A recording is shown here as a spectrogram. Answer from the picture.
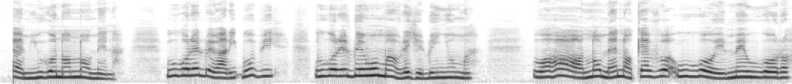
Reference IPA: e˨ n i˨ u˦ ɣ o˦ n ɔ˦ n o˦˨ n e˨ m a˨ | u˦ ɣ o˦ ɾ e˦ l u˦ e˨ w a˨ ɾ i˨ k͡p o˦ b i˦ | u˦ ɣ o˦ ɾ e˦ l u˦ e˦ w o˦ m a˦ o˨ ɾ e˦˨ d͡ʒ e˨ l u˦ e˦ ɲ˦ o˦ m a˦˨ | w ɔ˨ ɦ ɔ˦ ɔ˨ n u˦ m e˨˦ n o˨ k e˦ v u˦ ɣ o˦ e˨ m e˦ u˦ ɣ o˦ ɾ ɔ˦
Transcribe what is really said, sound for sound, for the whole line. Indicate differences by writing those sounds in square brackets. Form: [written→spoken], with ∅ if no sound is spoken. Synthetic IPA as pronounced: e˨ [n→m] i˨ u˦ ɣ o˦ n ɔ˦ n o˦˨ [n→m] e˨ [m→n] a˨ | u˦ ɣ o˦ ɾ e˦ l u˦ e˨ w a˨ ɾ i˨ k͡p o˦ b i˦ | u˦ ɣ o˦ ɾ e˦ l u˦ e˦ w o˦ m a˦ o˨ ɾ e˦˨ d͡ʒ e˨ l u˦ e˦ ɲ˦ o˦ m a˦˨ | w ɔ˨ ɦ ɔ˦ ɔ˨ n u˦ m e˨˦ n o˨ k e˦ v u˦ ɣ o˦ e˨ m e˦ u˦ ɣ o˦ ɾ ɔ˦

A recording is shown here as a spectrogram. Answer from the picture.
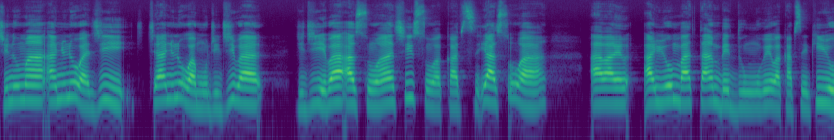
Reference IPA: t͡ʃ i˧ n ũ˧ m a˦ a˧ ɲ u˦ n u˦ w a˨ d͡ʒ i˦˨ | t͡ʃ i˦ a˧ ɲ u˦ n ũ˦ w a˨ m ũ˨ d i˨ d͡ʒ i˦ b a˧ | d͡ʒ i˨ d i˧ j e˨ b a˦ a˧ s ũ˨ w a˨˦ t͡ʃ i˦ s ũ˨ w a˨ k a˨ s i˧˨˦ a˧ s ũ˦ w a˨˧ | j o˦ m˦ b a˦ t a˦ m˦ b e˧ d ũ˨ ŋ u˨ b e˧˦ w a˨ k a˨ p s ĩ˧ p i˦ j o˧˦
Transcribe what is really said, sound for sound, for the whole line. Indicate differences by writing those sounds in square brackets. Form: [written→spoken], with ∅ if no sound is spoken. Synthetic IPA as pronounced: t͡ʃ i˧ n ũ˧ m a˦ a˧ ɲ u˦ n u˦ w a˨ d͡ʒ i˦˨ | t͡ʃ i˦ a˧ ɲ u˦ n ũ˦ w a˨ m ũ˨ [d→d͡ʒ] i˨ d͡ʒ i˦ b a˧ | d͡ʒ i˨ [d→d͡ʒ] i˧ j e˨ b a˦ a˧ s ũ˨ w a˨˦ t͡ʃ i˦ s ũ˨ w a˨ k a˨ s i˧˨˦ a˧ s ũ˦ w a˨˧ | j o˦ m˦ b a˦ t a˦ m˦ b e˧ d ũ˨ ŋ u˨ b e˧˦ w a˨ k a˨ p s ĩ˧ [p→k] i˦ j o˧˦

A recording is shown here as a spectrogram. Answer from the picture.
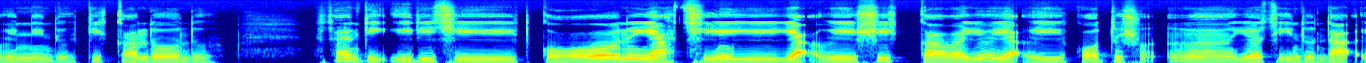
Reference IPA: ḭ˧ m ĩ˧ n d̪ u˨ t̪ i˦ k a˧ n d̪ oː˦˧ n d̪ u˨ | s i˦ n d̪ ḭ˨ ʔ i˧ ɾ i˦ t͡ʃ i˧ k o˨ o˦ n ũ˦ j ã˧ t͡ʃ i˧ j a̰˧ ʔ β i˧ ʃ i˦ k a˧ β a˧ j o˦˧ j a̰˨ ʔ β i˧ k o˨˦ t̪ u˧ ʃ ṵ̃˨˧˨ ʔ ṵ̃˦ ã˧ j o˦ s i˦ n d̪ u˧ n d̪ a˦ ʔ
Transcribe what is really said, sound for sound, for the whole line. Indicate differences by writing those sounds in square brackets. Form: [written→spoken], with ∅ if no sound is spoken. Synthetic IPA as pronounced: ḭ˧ [m→n] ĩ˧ n d̪ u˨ t̪ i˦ k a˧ n d̪ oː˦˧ n d̪ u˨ | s [i˦→a˦] n d̪ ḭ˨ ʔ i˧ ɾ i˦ t͡ʃ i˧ k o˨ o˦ n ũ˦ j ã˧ t͡ʃ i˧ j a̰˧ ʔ β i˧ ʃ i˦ k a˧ β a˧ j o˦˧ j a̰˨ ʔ β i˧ k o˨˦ t̪ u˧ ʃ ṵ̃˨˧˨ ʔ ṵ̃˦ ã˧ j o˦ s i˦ n d̪ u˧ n d̪ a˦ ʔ

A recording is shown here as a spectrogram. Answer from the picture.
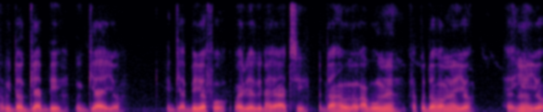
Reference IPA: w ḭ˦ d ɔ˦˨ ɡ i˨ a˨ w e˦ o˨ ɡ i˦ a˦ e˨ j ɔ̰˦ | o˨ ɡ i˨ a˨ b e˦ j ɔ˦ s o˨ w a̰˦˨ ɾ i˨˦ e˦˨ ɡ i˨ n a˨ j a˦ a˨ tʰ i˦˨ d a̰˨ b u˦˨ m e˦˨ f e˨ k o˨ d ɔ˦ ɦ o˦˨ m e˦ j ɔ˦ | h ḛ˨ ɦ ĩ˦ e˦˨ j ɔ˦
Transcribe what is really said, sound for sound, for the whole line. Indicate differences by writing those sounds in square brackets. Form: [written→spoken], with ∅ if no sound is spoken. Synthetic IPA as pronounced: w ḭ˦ d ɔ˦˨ ɡ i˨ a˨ [w→b] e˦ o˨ ɡ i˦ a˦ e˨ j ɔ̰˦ | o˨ ɡ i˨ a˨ b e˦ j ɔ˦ [s→f] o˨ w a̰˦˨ ɾ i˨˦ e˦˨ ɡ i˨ n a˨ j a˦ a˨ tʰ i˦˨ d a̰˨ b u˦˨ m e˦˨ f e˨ k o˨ d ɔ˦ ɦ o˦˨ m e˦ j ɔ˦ | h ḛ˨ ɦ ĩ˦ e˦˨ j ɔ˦

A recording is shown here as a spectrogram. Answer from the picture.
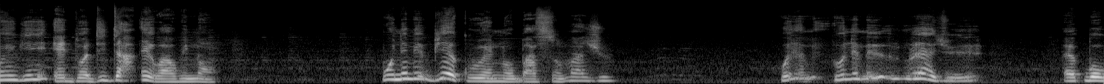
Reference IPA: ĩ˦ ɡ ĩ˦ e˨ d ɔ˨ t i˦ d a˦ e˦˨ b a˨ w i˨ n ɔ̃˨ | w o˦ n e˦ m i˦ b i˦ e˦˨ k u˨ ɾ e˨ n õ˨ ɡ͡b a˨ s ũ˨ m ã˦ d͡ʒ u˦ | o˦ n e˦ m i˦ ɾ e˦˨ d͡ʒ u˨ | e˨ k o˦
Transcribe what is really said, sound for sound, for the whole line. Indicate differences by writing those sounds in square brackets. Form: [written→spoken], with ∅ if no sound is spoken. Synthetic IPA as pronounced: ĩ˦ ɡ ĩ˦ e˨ d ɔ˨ [t→d] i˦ d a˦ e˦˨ [b→w] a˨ w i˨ n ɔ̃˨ | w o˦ n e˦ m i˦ b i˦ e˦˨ k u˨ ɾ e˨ n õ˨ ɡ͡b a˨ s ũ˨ m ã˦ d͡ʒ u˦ | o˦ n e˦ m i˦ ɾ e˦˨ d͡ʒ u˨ | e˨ [k→k͡p] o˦

